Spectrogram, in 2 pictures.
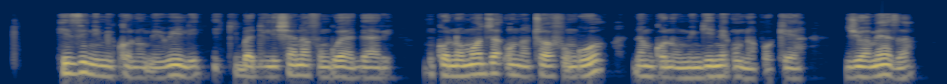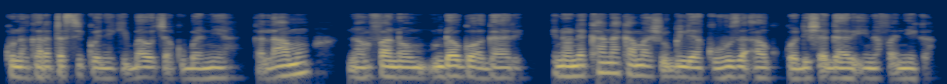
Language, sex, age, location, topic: Swahili, male, 18-24, Kisumu, finance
